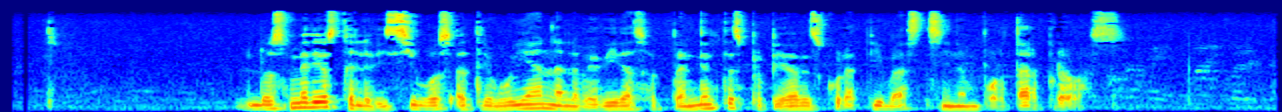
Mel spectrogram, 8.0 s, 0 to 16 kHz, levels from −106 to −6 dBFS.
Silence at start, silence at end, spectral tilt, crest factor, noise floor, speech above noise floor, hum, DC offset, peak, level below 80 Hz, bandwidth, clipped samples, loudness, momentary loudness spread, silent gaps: 0.3 s; 1.05 s; -4 dB/octave; 20 dB; -68 dBFS; 37 dB; none; under 0.1%; -12 dBFS; -70 dBFS; 11.5 kHz; under 0.1%; -31 LUFS; 13 LU; none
